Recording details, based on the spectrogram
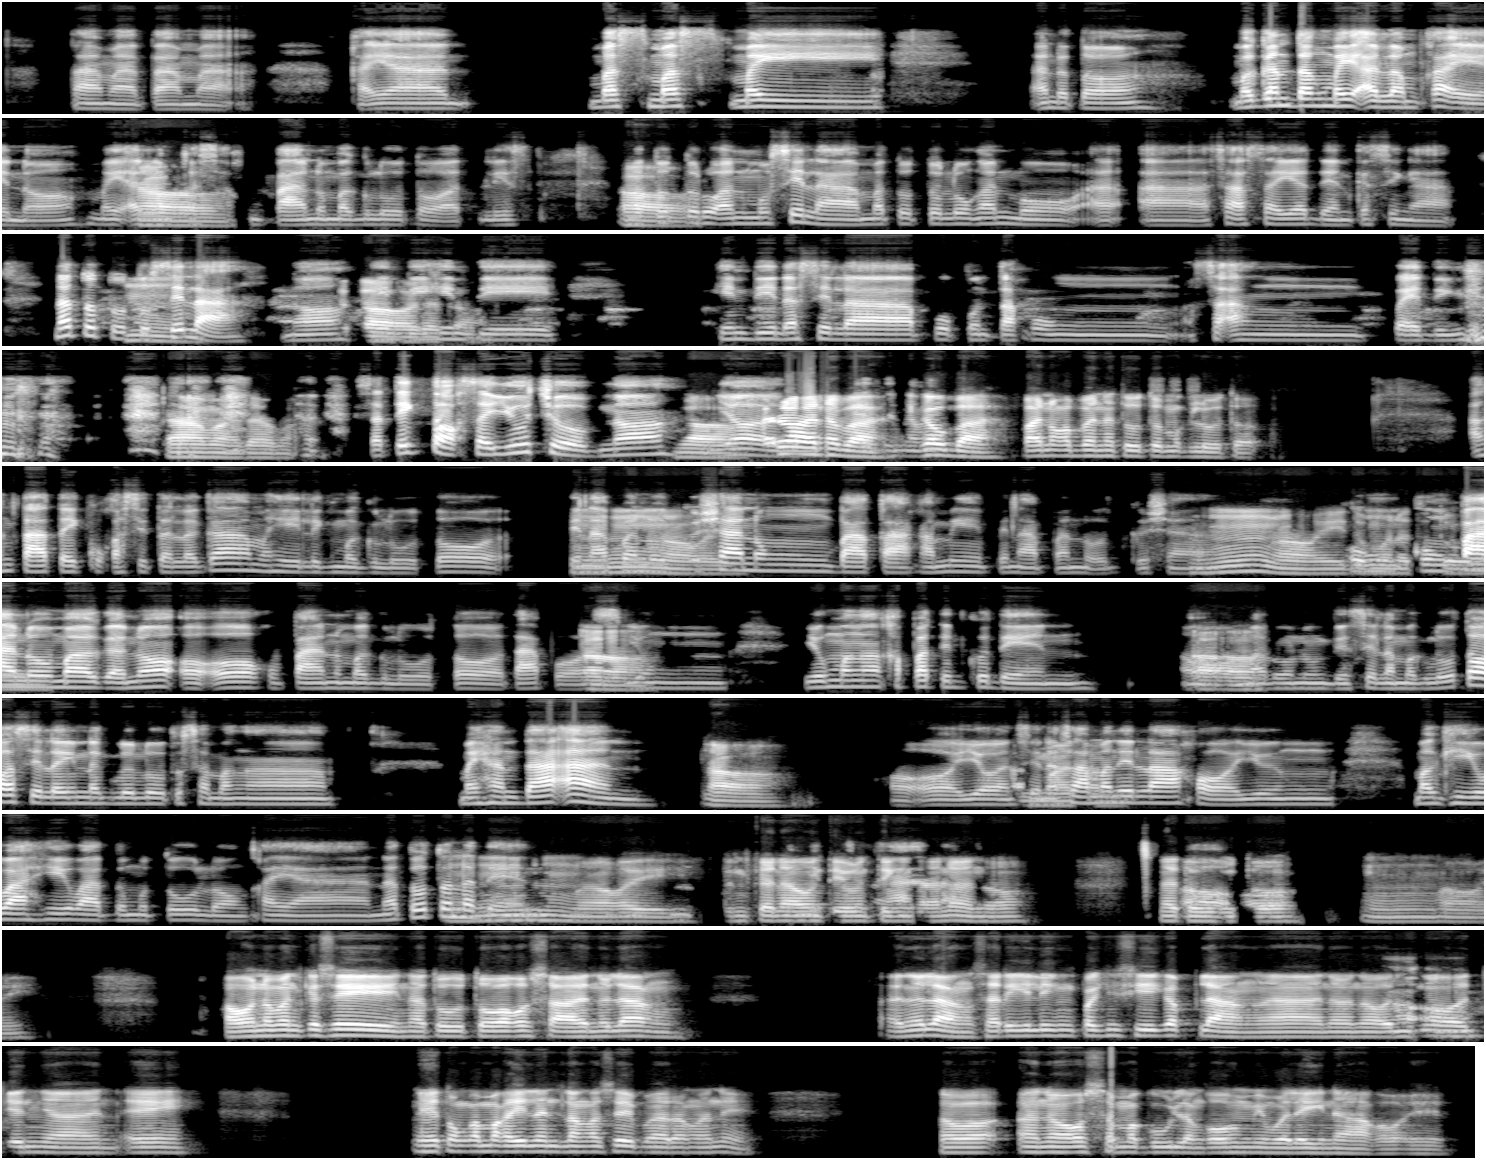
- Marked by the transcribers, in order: tapping; dog barking; laugh; tongue click
- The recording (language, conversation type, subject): Filipino, unstructured, Paano nakakatulong ang pagluluto sa iyong pang-araw-araw na buhay?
